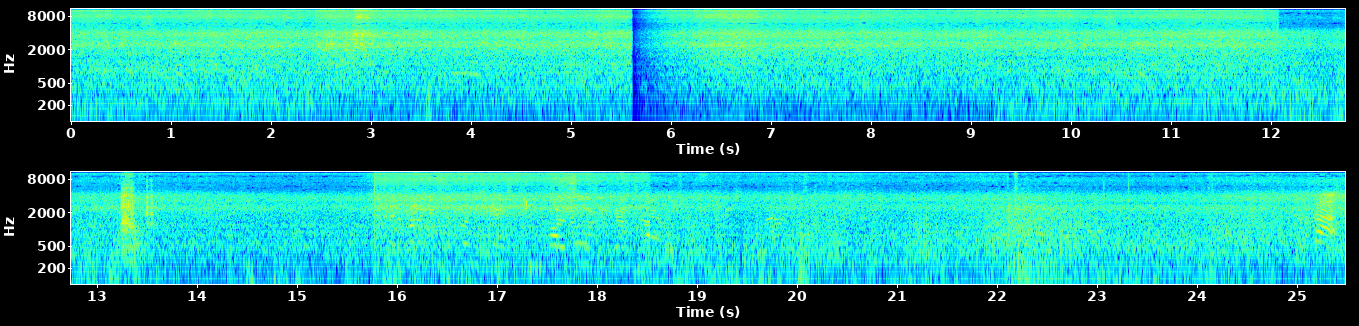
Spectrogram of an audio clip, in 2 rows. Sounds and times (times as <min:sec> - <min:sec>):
Sailboat, sailing ship: 0:00.0 - 0:25.4
Speech: 0:15.8 - 0:20.8, 0:25.0 - 0:25.4.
